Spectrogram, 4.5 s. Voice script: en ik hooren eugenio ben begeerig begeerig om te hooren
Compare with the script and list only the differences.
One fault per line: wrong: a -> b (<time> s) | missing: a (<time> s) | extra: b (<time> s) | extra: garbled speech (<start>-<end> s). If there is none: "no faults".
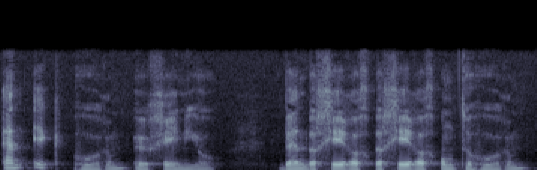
no faults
